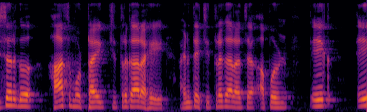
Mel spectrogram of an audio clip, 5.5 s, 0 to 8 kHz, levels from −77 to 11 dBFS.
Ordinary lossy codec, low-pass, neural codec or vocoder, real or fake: none; 7.2 kHz; none; real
